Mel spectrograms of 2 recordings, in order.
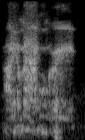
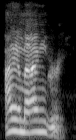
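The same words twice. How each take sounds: First: "I am angry" whispered, no voice at all; whispered confession. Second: "I am angry" said loud and firm, stress on "I"; declared out loud. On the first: Admitting her anger to the group, whispered. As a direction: say it under your breath. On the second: Declaring her anger openly to the group, loud. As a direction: let it out at full voice. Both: Real, not acted.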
